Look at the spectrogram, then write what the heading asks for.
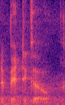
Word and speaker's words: Abednego: The it was Shadrach, Meshach, and Abednego.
